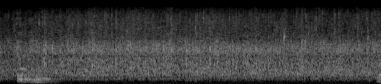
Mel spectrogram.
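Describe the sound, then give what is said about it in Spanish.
Sustained applause from an audience, a dense, steady wash of many hands clapping at once, fairly loud and continuous throughout with no talking over it. “No sé exactamente qué aplauden, pero me imagino que es a Víctor Hugo, ¿no es cierto?”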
